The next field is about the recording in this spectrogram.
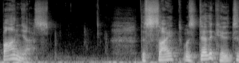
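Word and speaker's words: Banias: depicted with his flute this site should be called panyas but locals arabs could not pronounce it so it's called banyas some accents and speakers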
